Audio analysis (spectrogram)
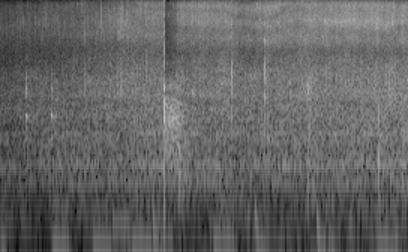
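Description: Carrots hit butter and softened onion in a hot pan, giving a steady frying sizzle broken by a few sharp clicks and scrapes of a spoon stirring, with no talk.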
